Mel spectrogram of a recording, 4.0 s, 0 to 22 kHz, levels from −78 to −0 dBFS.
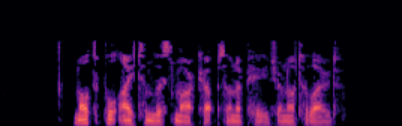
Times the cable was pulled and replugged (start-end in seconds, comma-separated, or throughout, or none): none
